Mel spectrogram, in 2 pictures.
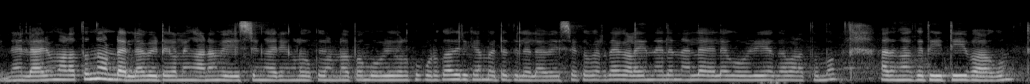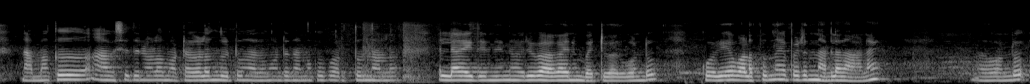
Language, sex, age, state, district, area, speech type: Malayalam, female, 45-60, Kerala, Alappuzha, rural, spontaneous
